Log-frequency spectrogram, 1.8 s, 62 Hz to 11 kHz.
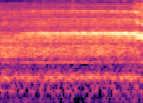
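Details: Timken bearing friction test on a power steering fluid, bare start-up condition: a thin, high squeal around 2 kHz swells for two seconds, then cuts off as the dry bearing scuffs and binds. The bearing smokes afterwards.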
